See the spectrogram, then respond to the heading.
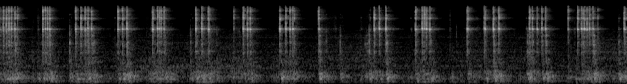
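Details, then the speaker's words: Leinen LZ4S lathe collet holder driven by a 2 horsepower motor: backing the drawbar out gives crisp, evenly spaced metallic clicks, about two to three a second. Normal ratchet clicking; the mechanism works fine. "I'm going to back my drawbar out you can hear the clicking mechanism work just fine"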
